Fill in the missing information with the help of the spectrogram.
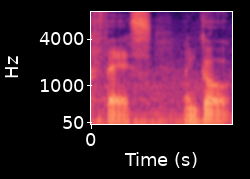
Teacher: monophthongal pronunciations of the face and goat vowels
